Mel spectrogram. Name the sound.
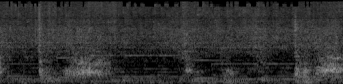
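onion frying in skillet after cooking beef sausage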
